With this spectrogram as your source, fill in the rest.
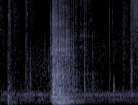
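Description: A heavy wooden door swings open with a loud creak.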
